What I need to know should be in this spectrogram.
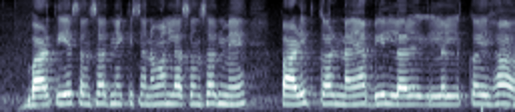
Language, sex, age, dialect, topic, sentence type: Magahi, female, 25-30, Western, agriculture, statement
